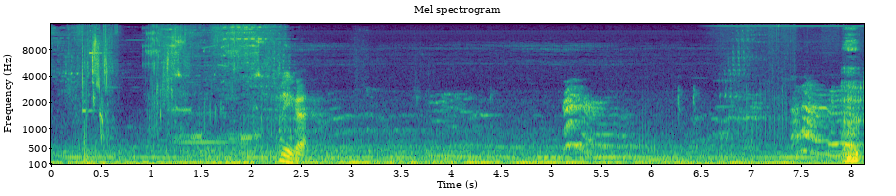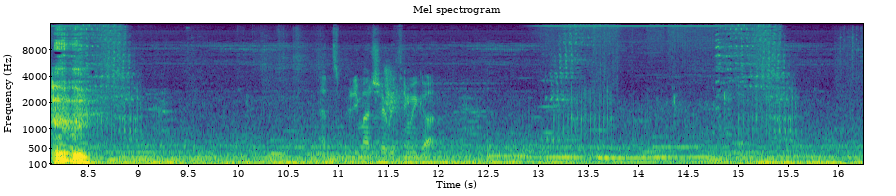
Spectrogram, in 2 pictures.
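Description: Electronic interface sounds chime and whoosh as a menu opens and closes.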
